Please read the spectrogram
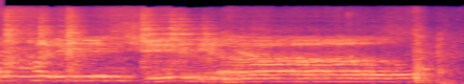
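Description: Cutlery and dishes clinking at a table, with a few clinks near the start, while a group of voices sings a slow hymn.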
